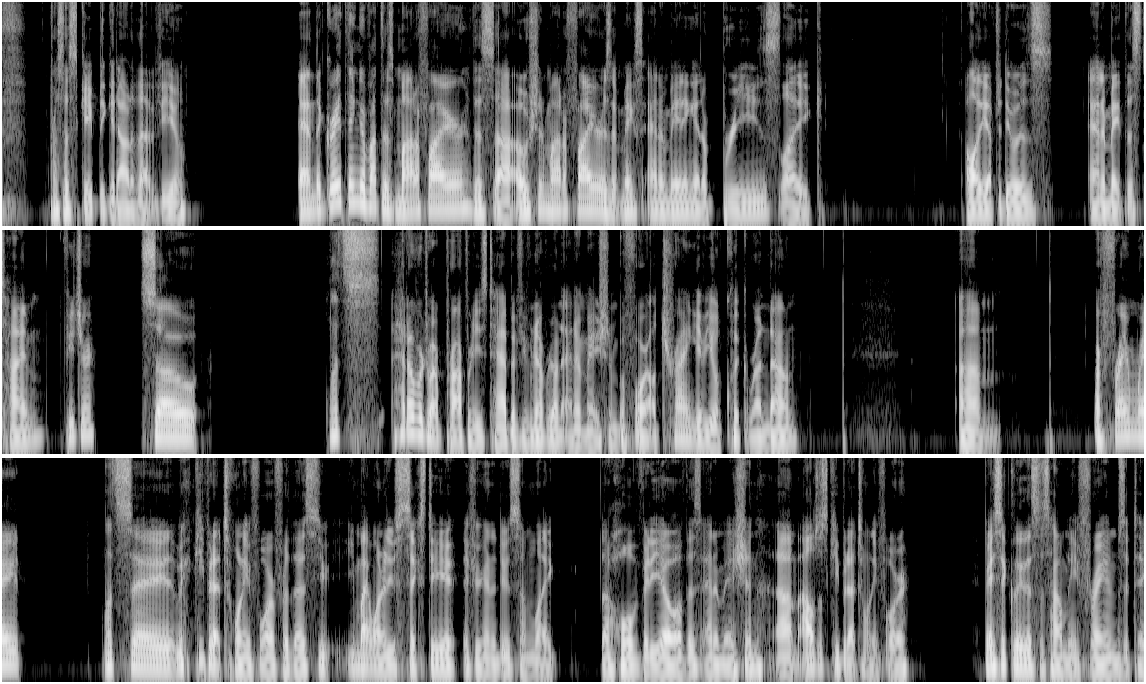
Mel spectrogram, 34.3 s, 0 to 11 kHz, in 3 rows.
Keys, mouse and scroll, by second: 0.0 Escape, 1.6 Escape, 1.6 z, 1.8 z, 5.1-5.5 shift+scroll up 2, 6.1-12.3 drag, 14.3 click, 22.3-29.5 drag, 32.2-34.2 drag.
